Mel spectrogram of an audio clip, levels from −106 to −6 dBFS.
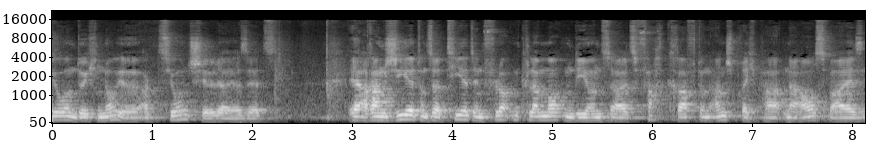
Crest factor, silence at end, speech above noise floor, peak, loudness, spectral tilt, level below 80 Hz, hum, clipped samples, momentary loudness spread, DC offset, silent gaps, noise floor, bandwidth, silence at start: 20 dB; 0 s; 20 dB; -8 dBFS; -27 LUFS; -4.5 dB/octave; -78 dBFS; none; under 0.1%; 9 LU; under 0.1%; none; -46 dBFS; 15.5 kHz; 0 s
